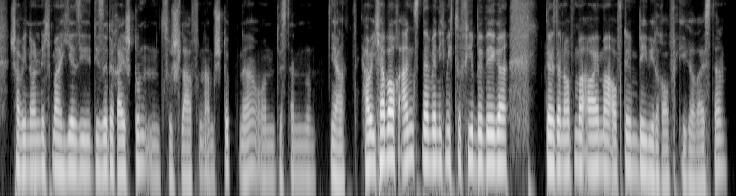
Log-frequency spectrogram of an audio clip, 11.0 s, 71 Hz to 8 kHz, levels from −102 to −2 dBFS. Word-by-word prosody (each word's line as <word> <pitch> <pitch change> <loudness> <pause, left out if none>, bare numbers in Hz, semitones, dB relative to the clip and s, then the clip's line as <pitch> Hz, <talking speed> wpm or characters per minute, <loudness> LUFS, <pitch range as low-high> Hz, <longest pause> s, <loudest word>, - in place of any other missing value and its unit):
schaffe 140 -2 -1
ich 140 - -3
noch 135 0 -1
nicht 140 +2 -6
mal 145 -2 +1
hier 135 +1 0
sie 135 0 -3
diese 140 +2 -2
3 135 -2 0
Stunden 135 -5 -7
zu 125 - -11
schlafen 115 +2 -8
am 120 - -11
Stück, 135 +3 -7
ne, 125 +4 -7
und 120 0 -12
das 120 - -9
dann 120 -1 -12 0.2
ja, 115 -3 -3 0.2
habe 145 +1 +5
ich 150 +3 +1
habe 170 +2 +8
auch 175 - +6
Angst, 170 +5 0
ne, 160 -1 +5
wenn 160 0 +4
ich 160 - -3
mich 165 - -2
zu 165 - -4
viel 165 -1 0
bewege, 155 0 +5 0.6
da 150 -2 +6
da 145 0 +2
auf 140 -2 0
mal 150 -1 +2
einmal 145 -1 +2
auf 130 0 -3
dem 140 -2 -2
Baby 130 -3 0
draufliege, 110 -1 -8
weißt 110 0 -8
du? 140 0 -6
140 Hz, 230 wpm, -22 LUFS, 120-150 Hz, 0.6 s, habe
